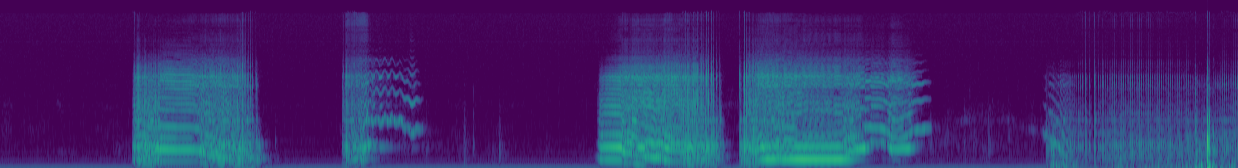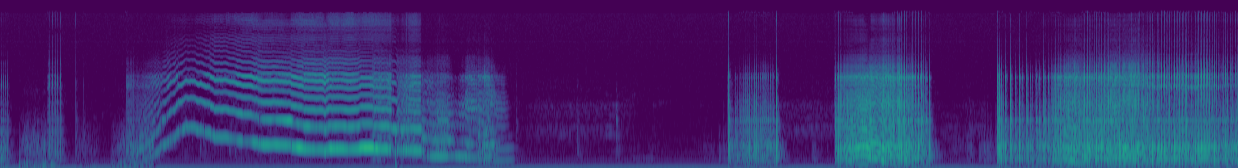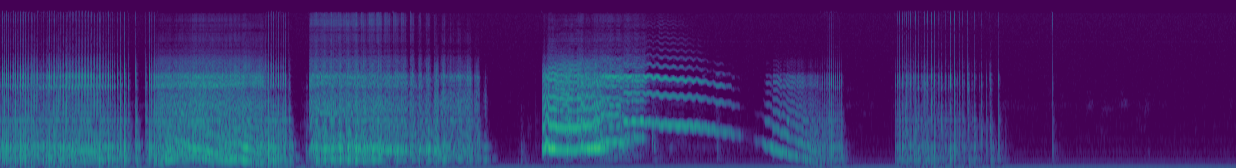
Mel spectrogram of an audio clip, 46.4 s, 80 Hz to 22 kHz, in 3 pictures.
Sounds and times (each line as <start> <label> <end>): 1.7 Creaking Door 3.4
4.3 Creaking Door 5.4
7.5 Creaking Door 11.7
13.0 Creaking Door 22.0
24.5 Creaking Door 27.2
27.8 Creaking Door 41.6
42.2 Creaking Door 43.6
